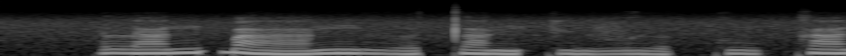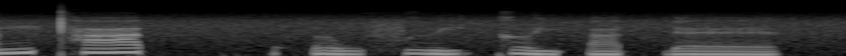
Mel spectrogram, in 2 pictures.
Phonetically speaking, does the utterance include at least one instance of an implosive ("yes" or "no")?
yes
